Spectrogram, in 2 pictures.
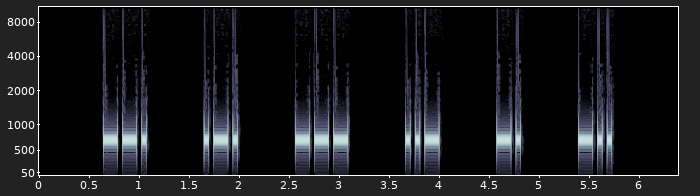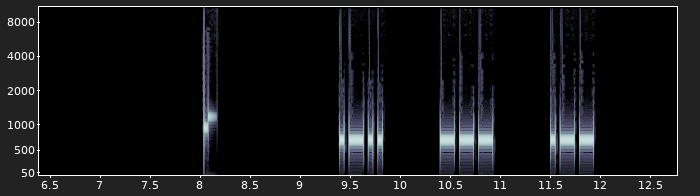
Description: Morse code, heard as a keyed tone, about 25 wpm, spaced as for 12 wpm, 700 Hz. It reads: GROUND LOW
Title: 4x Character Spacing - Top 500 Words - 25wpm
